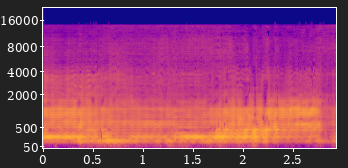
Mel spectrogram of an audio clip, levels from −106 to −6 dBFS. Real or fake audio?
fake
